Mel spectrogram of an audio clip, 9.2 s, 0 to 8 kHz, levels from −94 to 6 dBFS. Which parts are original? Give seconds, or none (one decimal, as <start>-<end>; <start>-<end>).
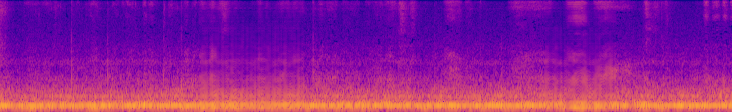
0.0-2.5; 3.8-6.8; 7.7-9.2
